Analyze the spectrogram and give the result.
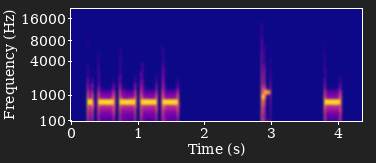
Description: Morse code, heard as a keyed tone, about 15 wpm, 700 Hz. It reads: 1 T
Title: Single Character (Letter:Number:Punctuation:Prosign) Alt 15wpm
